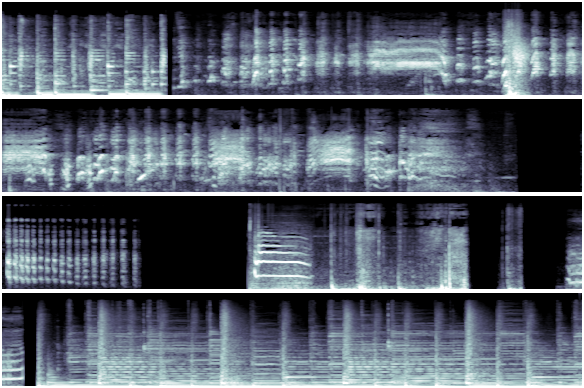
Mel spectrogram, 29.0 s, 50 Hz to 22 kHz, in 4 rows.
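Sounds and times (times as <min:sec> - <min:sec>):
music: 0:00.0 - 0:02.1, 0:22.2 - 0:29.0
people laughing: 0:02.2 - 0:13.2.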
